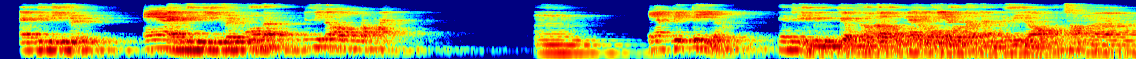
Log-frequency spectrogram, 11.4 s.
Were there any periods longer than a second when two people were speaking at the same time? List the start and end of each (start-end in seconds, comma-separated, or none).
8.4-9.7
